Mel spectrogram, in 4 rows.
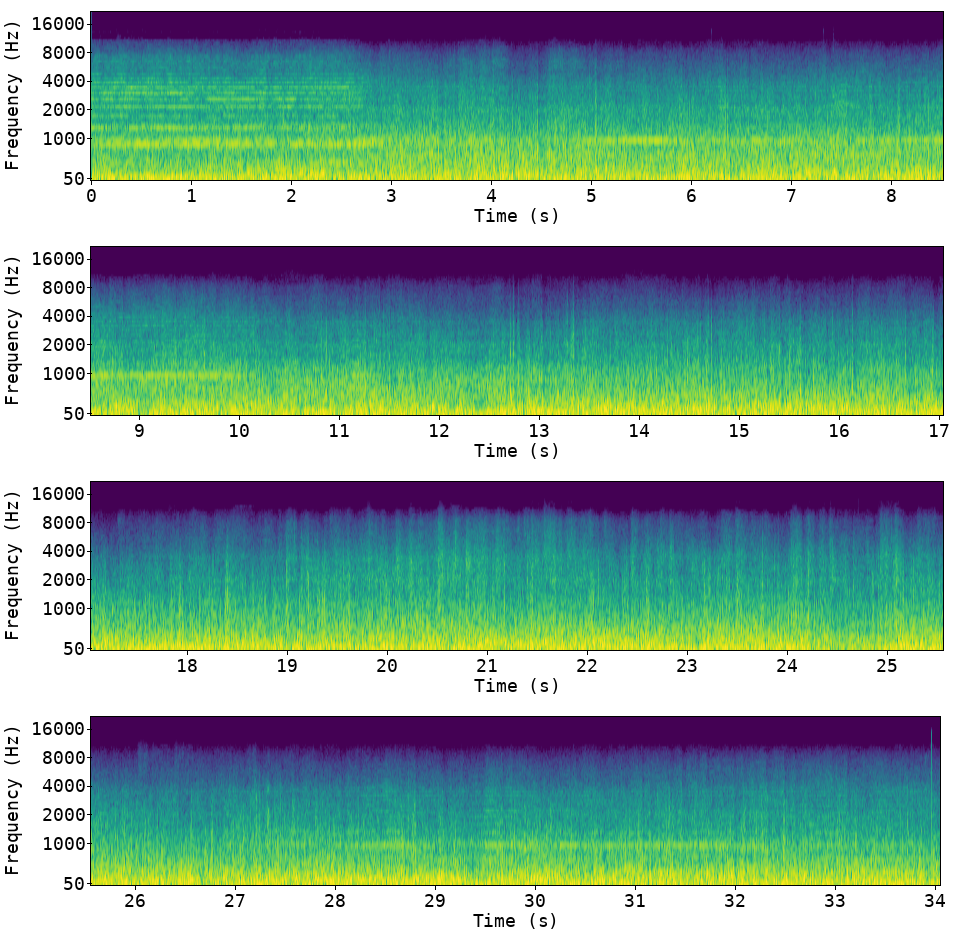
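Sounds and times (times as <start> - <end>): train horn: 0.0 - 10.3
train rushing at speed: 0.0 - 34.0
wind buffeting microphone: 0.0 - 34.0.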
